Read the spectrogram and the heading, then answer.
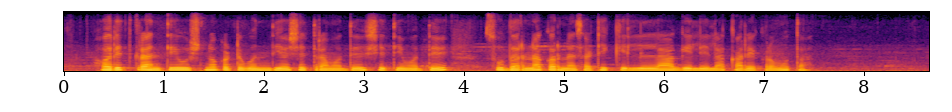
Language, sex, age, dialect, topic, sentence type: Marathi, female, 25-30, Northern Konkan, agriculture, statement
